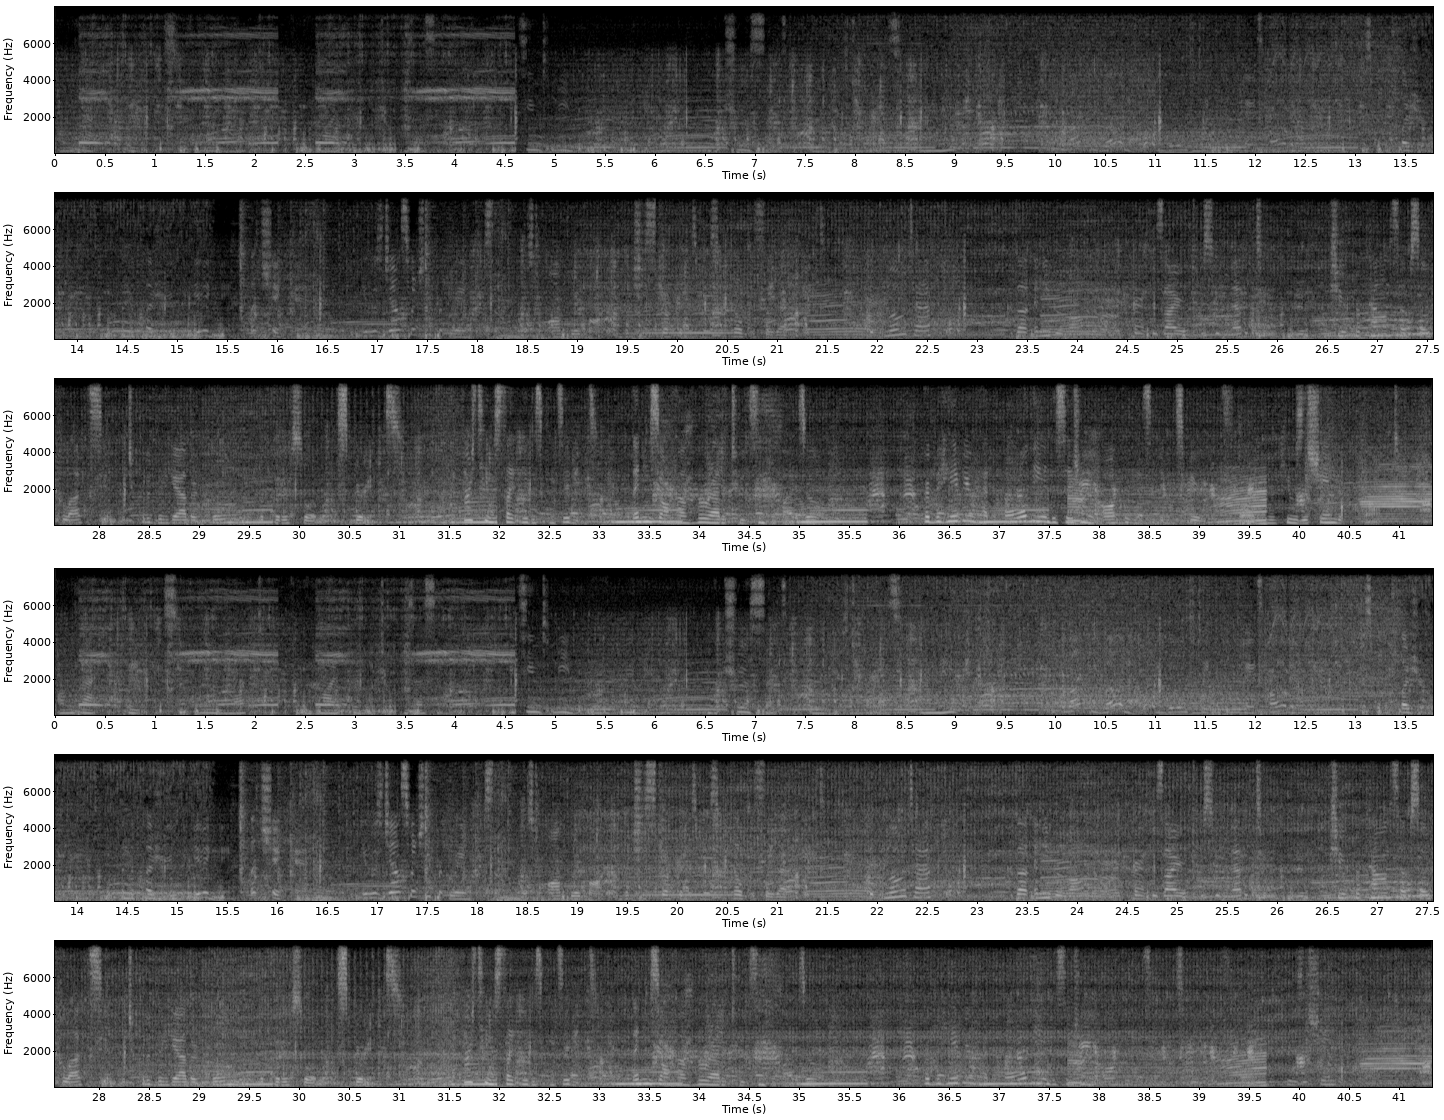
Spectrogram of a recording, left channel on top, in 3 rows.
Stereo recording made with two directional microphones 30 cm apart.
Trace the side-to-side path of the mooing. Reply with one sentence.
You can hear the mooing go from the right side to the left.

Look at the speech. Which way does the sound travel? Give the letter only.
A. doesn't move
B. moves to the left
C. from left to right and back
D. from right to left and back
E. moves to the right
B.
